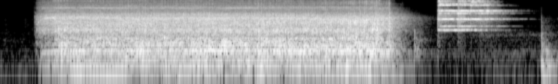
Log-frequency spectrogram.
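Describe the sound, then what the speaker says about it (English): A power drill bores a starter hole during a countertop installation, running as one loud, steady whine for about five seconds, then winding down, followed by a brief second burst. "use a drill and drill through a hole that I can stick the bit through to start"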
